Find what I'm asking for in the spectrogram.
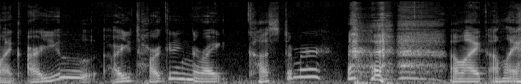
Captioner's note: laughs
